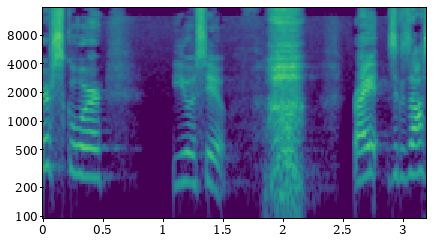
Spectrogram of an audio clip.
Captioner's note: gasps in exhaustion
